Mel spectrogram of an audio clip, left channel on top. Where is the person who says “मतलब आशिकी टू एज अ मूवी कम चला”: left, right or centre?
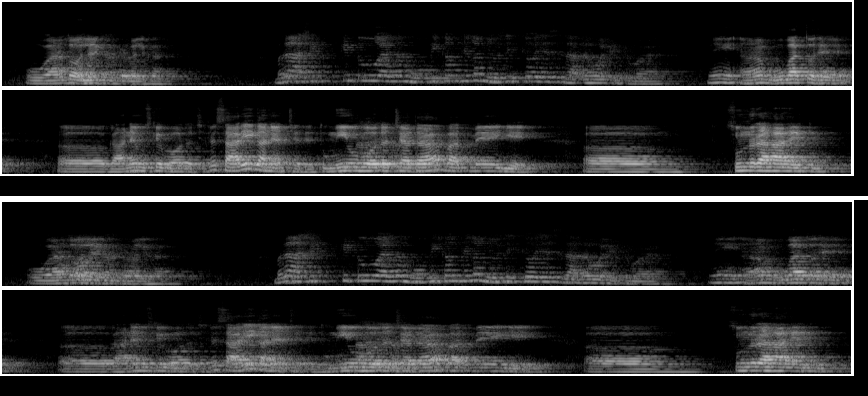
Right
